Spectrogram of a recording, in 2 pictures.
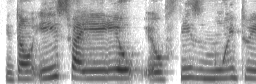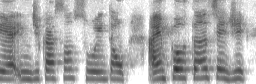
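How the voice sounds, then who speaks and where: A woman host with a high voice and a Brazilian Portuguese accent. She chats casually in the interview, recounting her own experience as a mother in a conversational way. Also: level tone, moderate pace, darkish tone.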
